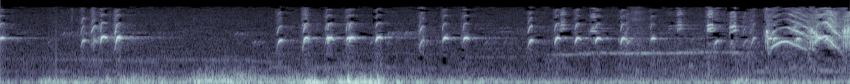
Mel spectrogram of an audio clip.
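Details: Goldfinch singing quick chirping phrases with steady notes, closing in a swirling, buzzy flourish; a thin whistle-like tone and low rumbling noise sit in the background.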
